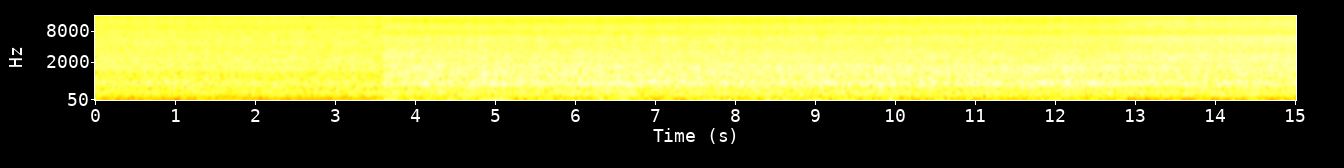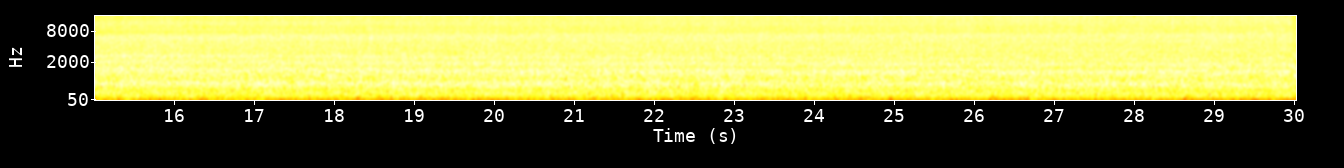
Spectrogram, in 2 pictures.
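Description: Shallow mountain stream rushing over rocks and cobbles, a steady sound of running water that gets louder about three and a half seconds in.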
